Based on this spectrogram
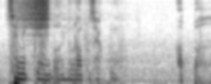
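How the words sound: It is said in a very deep voice.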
